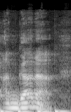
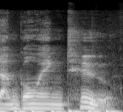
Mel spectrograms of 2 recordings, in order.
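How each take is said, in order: First: The words are contracted into one short form. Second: The words are said fully and separately. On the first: The speaker calls it wrong. "gonna is somewhat of a contraction" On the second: The speaker calls it right. "I said I'm going to"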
